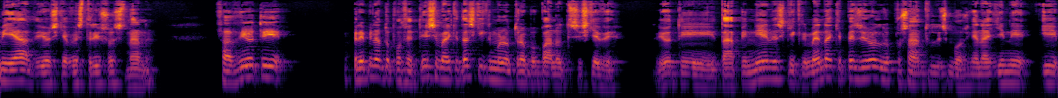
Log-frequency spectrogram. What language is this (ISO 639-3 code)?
ell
